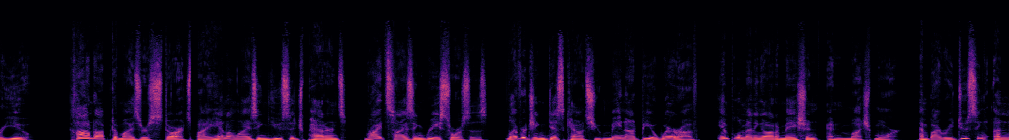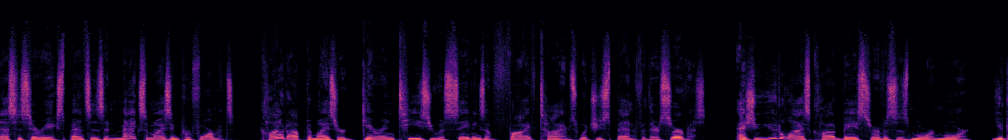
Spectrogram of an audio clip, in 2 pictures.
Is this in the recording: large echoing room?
no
